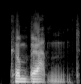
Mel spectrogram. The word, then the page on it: combatant: American English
